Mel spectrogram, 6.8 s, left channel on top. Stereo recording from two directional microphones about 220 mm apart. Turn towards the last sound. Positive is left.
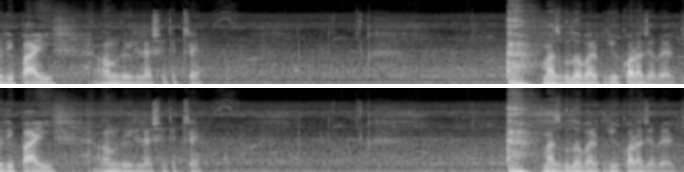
turn(degrees=-5)  # may be behind; listen again after turning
